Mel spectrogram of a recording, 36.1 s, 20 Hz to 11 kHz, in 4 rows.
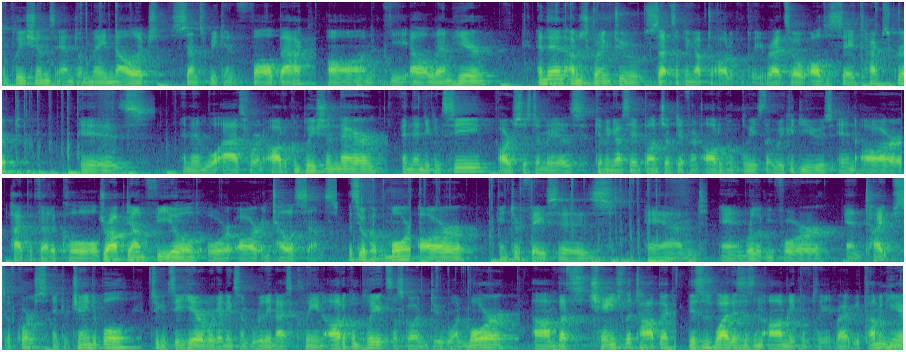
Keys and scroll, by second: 0.2 Down, 0.6 Down, 1.0 shift+super+Right, 1.2 super+v, 5.7 shift+super+Left, 6.5 BackSpace, 8.4-10.4 typing, 21.8 shift+super+Left, 22.1-25.2 typing, 31.7 shift+super+Left, 32.2 BackSpace.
